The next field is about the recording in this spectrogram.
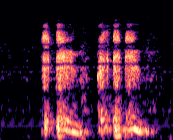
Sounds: Throat clearing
